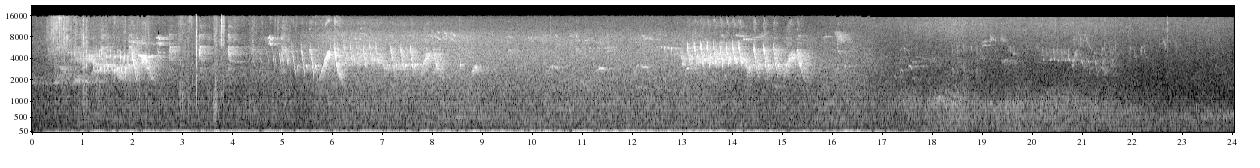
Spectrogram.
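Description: Wild birds chirping and giving rapid trills over a steady outdoor hiss; the bird calls thin out after about sixteen seconds, leaving a quieter background hiss.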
